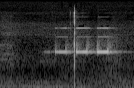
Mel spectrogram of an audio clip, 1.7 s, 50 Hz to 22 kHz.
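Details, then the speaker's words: GE stove after fixing F96 error code, baking at 375°F: short run of high-pitched beeps over faint hum as oven reaches set temperature; repair confirmed working. "And as you can see, it's heated up to 375, so it's fixed."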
